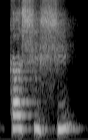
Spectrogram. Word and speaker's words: caxixi: não, também usado na prática da capoeira, e caxixi, dobrão, baqueta, partes do uso do berimbau. Ok? Como está a prática da pronúncia de vocês?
